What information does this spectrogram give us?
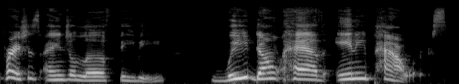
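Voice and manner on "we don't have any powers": slow, higher, word by word; emphatic spelling-out. Retold or imitated. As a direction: spell it out for someone not listening. Spells it out for Phoebe.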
